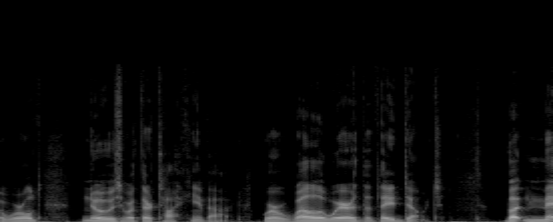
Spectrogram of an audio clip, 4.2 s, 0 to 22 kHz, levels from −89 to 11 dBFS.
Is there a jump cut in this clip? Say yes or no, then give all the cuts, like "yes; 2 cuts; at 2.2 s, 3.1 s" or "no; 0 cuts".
yes; 1 cut; at 1.9 s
